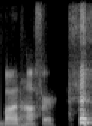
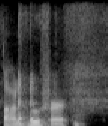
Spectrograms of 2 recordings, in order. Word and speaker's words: Bonhoeffer: way on this episode we're going to pronounce it bonhoeffer is that the plan yes yeah good okay because i've never met anyone until you dropped that in the other podcast episode of bon hoofer i've never heard that before yeah uh-huh okay good i'm gonna have to get with my german-speaking cousin on that one and see which is the correct pronunciation okay we'll get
